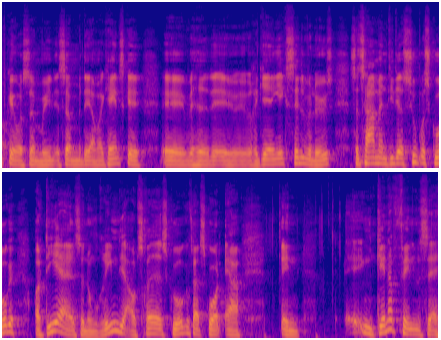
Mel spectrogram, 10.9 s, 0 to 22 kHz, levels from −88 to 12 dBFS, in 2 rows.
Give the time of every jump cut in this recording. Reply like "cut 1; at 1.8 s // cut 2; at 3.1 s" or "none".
cut 1; at 7.8 s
